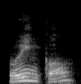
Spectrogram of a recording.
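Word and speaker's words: wrinkle: Silent ডাব্লিউটা হচ্ছে আর এর আগে এবং কিছু ওয়ার্ডের শুরুতে, যেমন রাইট, রিঙ্কল, রিস্ট।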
